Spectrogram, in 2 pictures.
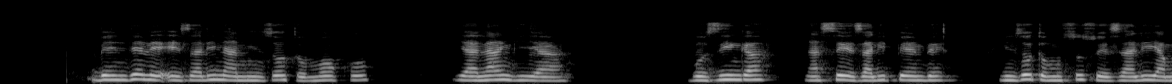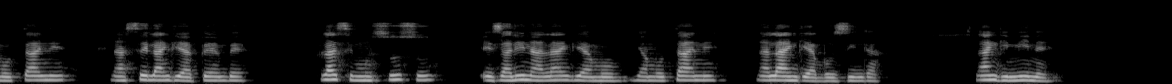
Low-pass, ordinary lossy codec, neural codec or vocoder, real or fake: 7.2 kHz; MP3, 48 kbps; codec, 16 kHz, 4 kbps, FreqCodec, larger model; fake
